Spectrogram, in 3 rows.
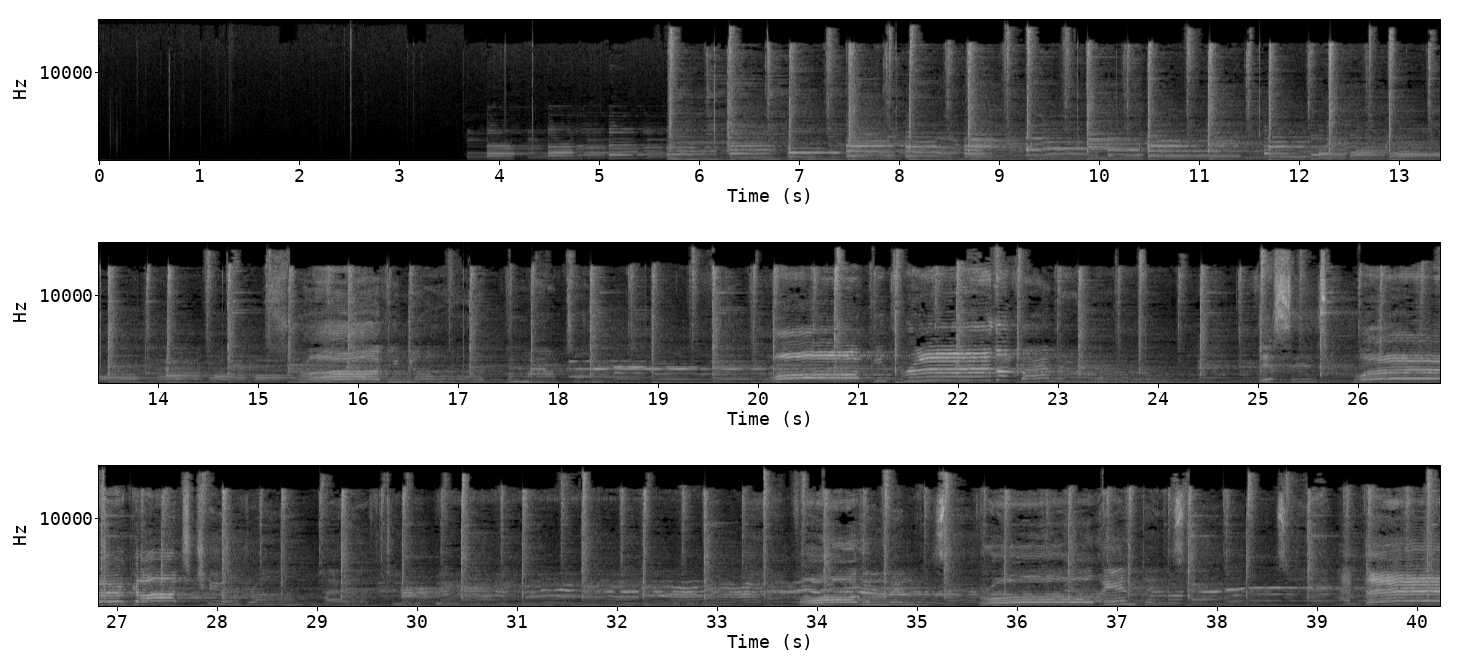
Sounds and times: Music: 3.6s - 40.2s.

